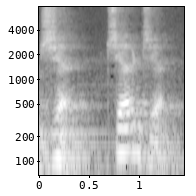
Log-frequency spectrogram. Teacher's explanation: च ज में कंप्लीट क्लोजर तो होता है मगर रिलीज स्लो होता है। तो च के लिए वॉइसलेस पैलेटो अल्वेलर अफ्रीकेट, और air stream structure involved is that of complete closure और स्लो रिलीज।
